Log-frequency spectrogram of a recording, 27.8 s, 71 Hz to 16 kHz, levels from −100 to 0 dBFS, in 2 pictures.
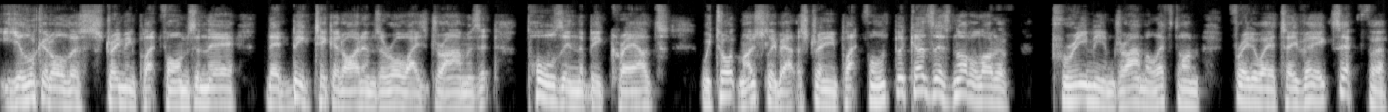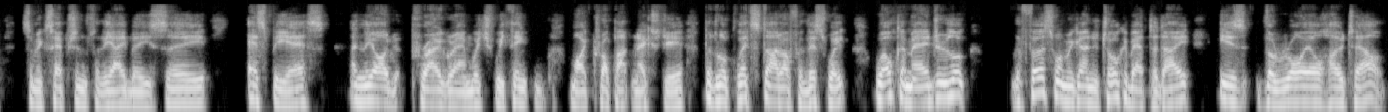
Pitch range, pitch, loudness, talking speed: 105-130 Hz, 115 Hz, -18 LUFS, 190 wpm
